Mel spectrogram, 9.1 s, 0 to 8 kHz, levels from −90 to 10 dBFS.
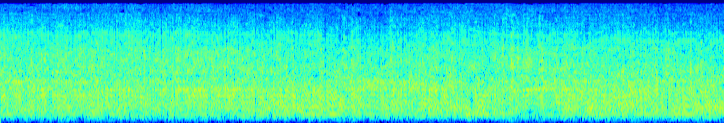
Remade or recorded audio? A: remade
